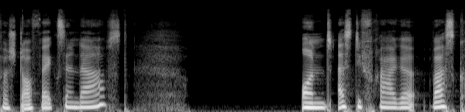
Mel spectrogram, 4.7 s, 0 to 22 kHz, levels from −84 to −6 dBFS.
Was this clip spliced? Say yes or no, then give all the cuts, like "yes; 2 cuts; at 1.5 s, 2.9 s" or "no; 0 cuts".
yes; 1 cut; at 3.4 s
